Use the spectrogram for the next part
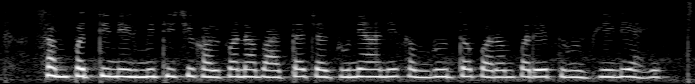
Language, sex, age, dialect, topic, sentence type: Marathi, female, 31-35, Varhadi, banking, statement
